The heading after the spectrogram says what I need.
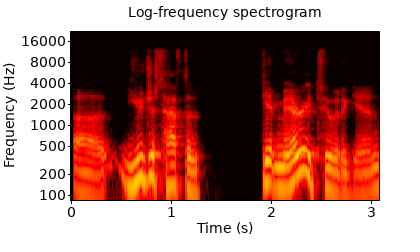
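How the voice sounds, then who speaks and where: At a moderate pace, a man speaks in a medium pitch with a dark, mellow tone and ordinary pitch variation. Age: 40s. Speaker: chiropractor and business founder. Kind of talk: podcast interview conversation. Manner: casual, conversational with fillers.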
